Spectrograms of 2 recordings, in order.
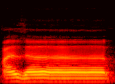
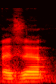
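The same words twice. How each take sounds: First: The middle consonant is a soft 'th' sound. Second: The middle consonant is a buzzing 'z' sound. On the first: The speaker calls it right. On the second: The speaker calls it wrong.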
